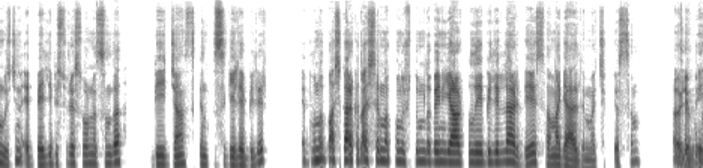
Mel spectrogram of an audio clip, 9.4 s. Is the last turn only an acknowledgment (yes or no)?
yes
